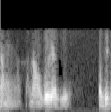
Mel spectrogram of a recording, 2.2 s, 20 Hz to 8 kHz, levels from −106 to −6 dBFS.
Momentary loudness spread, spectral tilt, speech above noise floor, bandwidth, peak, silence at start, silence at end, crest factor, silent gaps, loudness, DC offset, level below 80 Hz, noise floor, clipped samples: 19 LU; -11 dB/octave; 25 dB; 3.6 kHz; 0 dBFS; 0 s; 0 s; 18 dB; none; -19 LUFS; under 0.1%; -66 dBFS; -42 dBFS; under 0.1%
